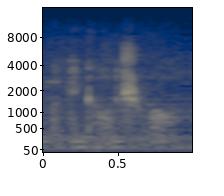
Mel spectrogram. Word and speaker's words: cultural: Secondly, cultural cultural and just like ritual and temperature from earlier that tu sound is a ch. Cultural temperature ritual ch.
